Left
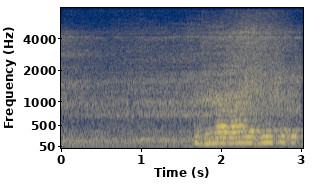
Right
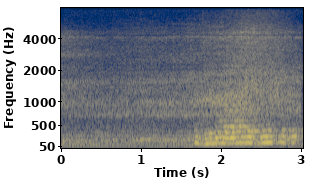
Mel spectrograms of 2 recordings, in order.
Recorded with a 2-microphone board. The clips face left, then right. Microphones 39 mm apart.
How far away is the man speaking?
About 3 m.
